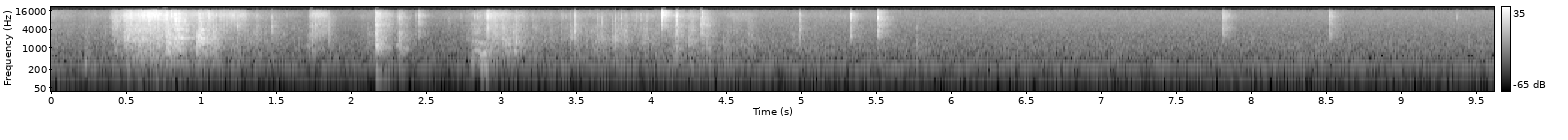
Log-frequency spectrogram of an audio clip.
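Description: Small hard plastic bicycle-lamp parts and mounting brackets clattering and knocking together on a worktop in irregular bursts through the first half. Then two light clicks near the end, as of the lamp's push button being pressed, over a faint steady hum.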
